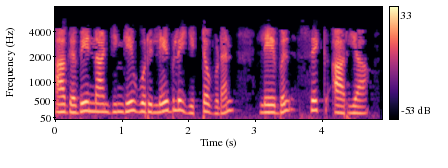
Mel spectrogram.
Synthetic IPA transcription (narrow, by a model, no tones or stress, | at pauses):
aːɣɐʋeːnaːnɪŋɡeːɔɾɯleːbɪlɐɪɪʈːɐʋɯɽɐn | leːbɐlsɛkaːɾɪjaː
